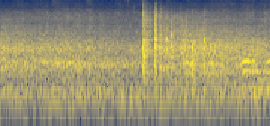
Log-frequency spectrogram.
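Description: Hockey skates scraping and carving on rink ice during a practice drill, with two sharp clacks of stick and puck a little past halfway.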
